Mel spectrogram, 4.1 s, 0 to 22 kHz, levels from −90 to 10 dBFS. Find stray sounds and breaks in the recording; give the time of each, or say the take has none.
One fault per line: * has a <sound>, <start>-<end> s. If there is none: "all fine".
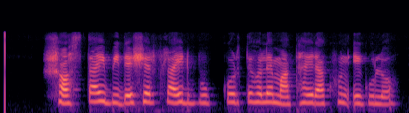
all fine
